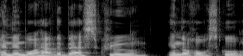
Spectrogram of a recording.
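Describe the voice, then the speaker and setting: A fairly low-pitched man with an American accent at a fairly quick pace, on a very clean recording with a silent background. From Southern California. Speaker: podcast host. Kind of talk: casual interview chat.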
